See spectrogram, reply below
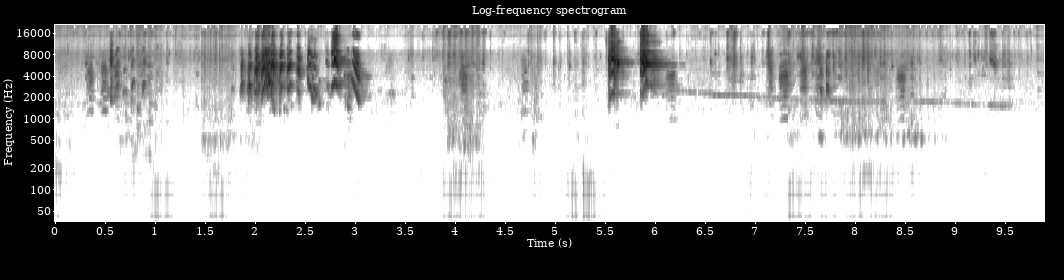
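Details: Breeding pair of budgerigars making short, scratchy chirps and a burst of warble, followed by a thin, slowly falling whistled tone and quieter chatter.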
